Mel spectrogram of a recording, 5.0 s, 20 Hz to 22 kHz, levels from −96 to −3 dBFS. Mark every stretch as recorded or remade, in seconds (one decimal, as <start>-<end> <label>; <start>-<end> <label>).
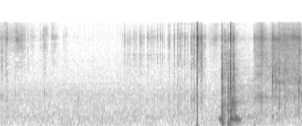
0.0-4.3 recorded; 4.3-5.0 remade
